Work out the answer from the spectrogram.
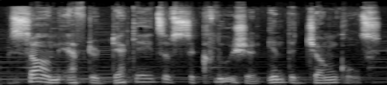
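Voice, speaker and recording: A man narrating a memoir audiobook in a measured, reflective way. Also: mid-range voice, vocal fry. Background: faint guitar music.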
